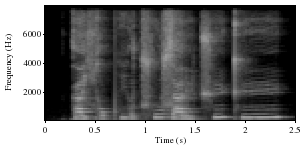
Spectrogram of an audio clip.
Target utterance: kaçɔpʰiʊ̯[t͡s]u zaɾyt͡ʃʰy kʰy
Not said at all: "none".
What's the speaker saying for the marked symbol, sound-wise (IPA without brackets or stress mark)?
t͡sʰ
